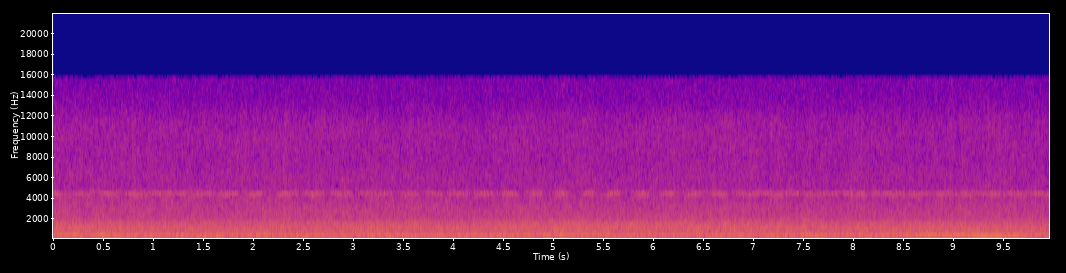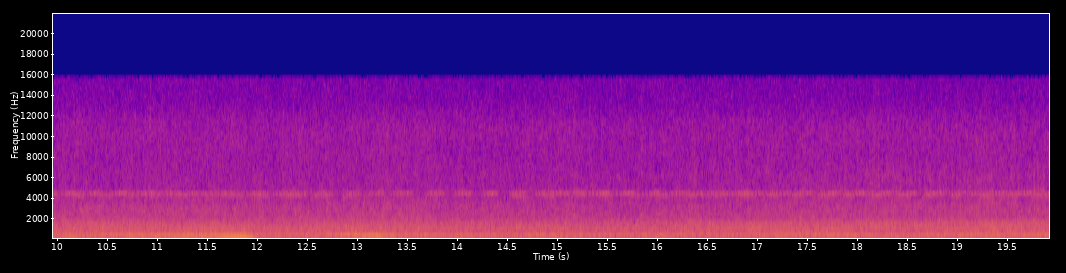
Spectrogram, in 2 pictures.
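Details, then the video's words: Long unbroken hum of a crowd of bees, uniform and droning, with occasional single insects buzzing slightly louder as they fly near the recorder, then blending back into the background swarm. "bees therapy relaxing natural buzzing sound"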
